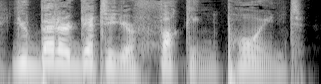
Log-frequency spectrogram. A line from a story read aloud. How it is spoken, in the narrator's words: snapped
